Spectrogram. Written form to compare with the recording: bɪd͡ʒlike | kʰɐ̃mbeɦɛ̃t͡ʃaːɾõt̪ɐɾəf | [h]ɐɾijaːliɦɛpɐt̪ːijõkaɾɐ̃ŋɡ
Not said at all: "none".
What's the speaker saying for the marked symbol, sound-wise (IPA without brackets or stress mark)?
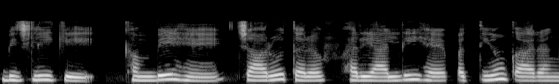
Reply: h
